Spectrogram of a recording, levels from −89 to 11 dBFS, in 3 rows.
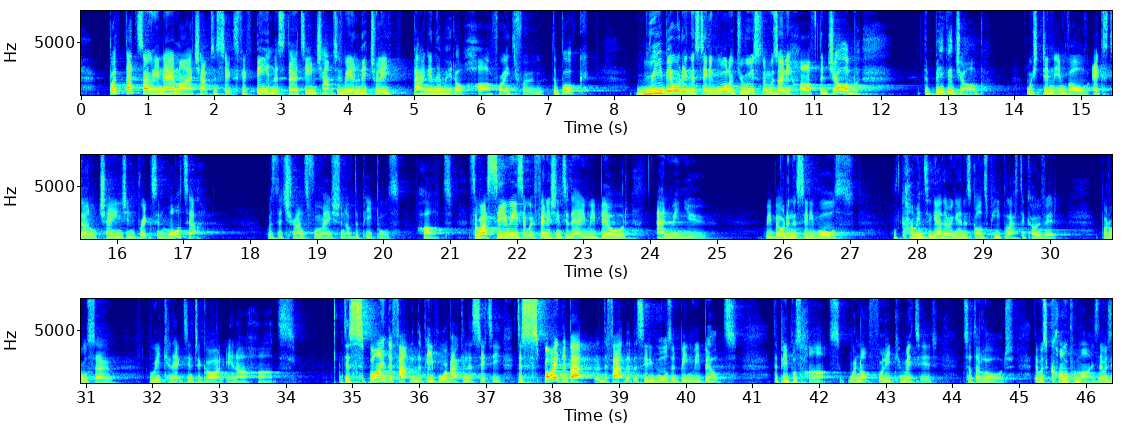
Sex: male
